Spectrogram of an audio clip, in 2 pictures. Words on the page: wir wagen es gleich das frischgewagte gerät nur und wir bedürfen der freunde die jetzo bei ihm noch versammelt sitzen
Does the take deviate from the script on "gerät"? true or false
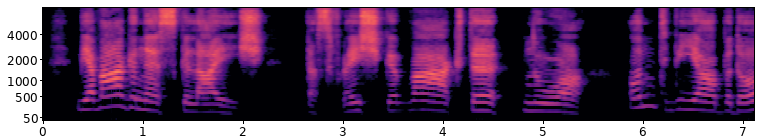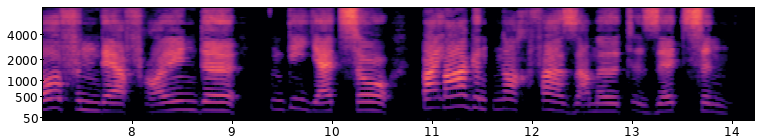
true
